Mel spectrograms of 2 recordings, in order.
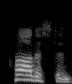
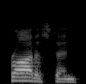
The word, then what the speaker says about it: Protestant: And among Protestants or Protestants, we don't really have too many Protestants anymore. Do you all pronounce that word Protestant or Protestant?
